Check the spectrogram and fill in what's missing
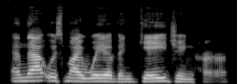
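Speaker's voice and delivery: normal talking voice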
